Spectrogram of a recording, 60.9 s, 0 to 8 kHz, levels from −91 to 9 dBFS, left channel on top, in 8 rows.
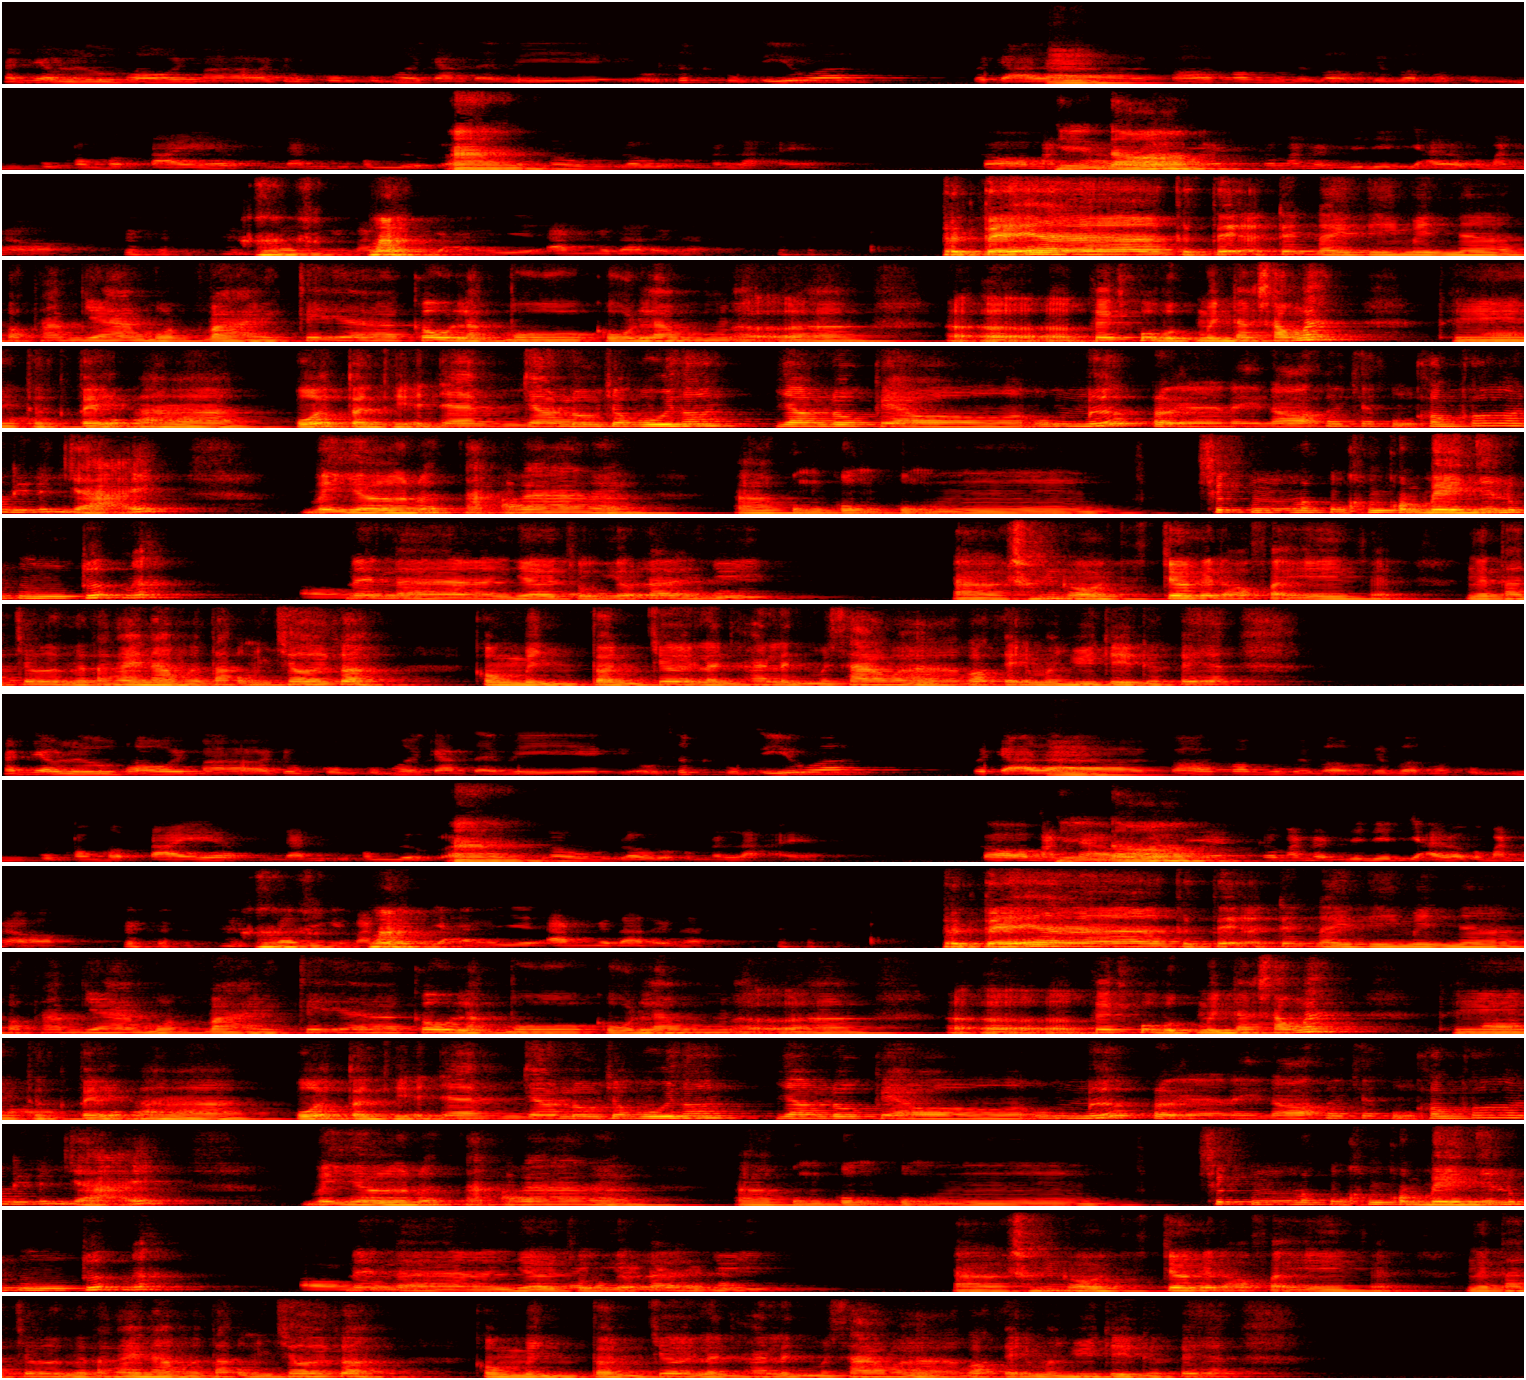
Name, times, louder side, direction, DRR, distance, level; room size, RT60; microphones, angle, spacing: voice 1, 0.0-4.3 4.9-10.0 10.3-11.7 12.5-15.5 15.8-18.7 30.2-30.8 39.8-40.0 47.1-47.8 48.1-49.4, right 4 dB, 75° right, 0.5 m, -42 dB
voice 2, 5.2-5.5 9.8-10.4 12.9-13.6 16.5-16.8 17.0-17.3 19.9-29.8 30.1-38.9 39.6-41.3 41.7-43.6 44.0-46.5 47.4-49.5 50.4-52.7 53.0-55.2 55.6-59.8, left 2 dB, 25° left, 0.4 m, -32 dB
12.5 x 7.6 x 2.3 m
head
